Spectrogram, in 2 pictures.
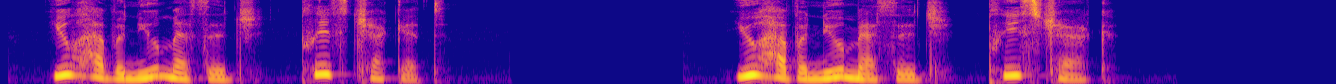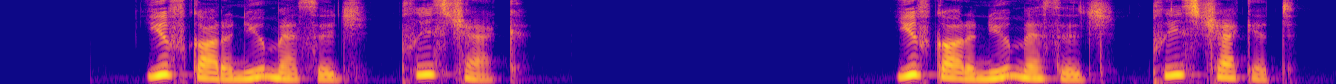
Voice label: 英语提示音您有新消息

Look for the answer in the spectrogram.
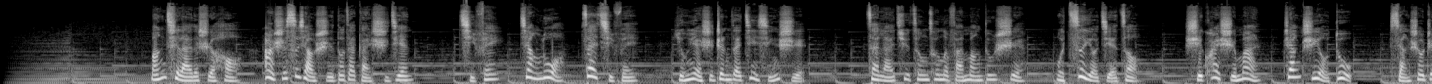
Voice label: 广告朝气干练多面的都市女性

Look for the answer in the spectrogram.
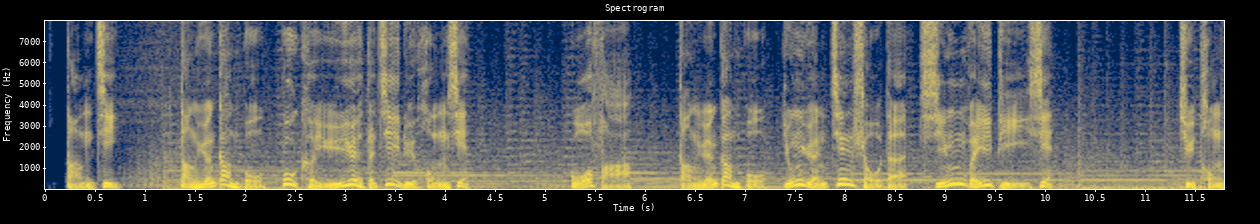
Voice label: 警示片

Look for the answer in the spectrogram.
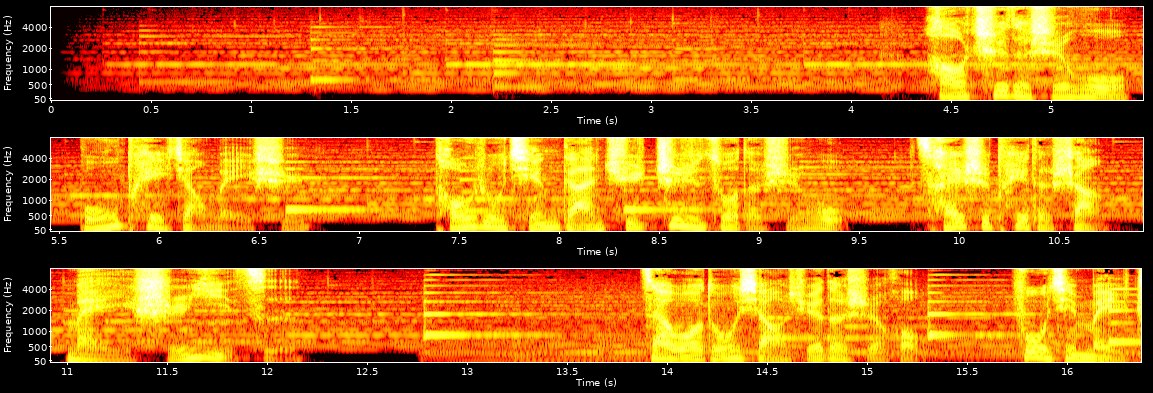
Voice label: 解说美食故事娓娓道来

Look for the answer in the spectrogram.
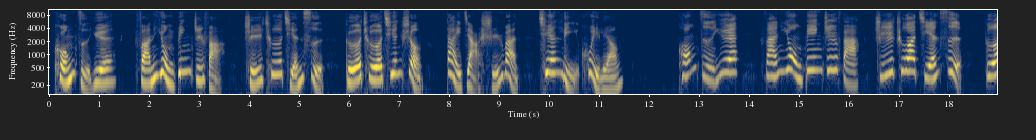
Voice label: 课件 范读

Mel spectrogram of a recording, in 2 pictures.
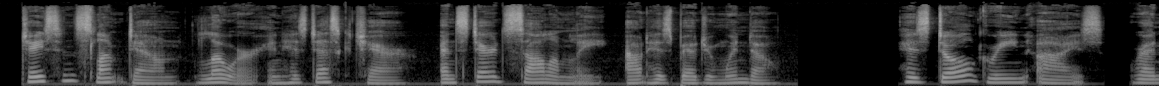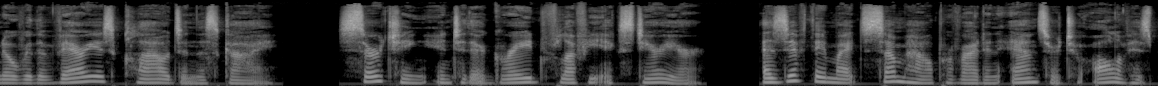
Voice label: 讲述 电子书

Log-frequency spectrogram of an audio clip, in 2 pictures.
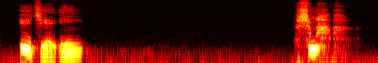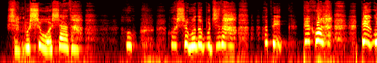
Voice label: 角色音御姐

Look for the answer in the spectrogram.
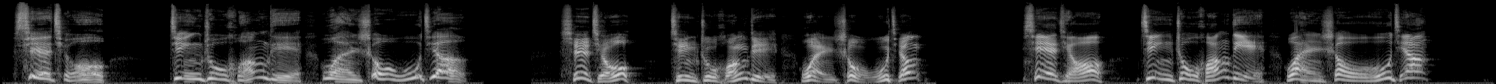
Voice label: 角色多音色群臣音

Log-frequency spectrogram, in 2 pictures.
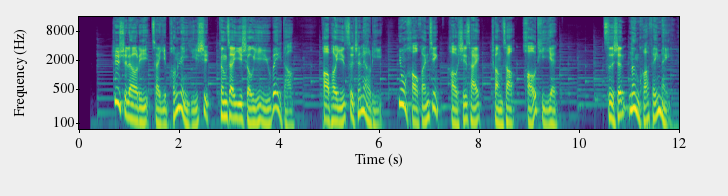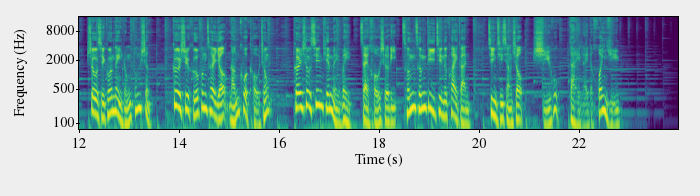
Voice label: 广告

